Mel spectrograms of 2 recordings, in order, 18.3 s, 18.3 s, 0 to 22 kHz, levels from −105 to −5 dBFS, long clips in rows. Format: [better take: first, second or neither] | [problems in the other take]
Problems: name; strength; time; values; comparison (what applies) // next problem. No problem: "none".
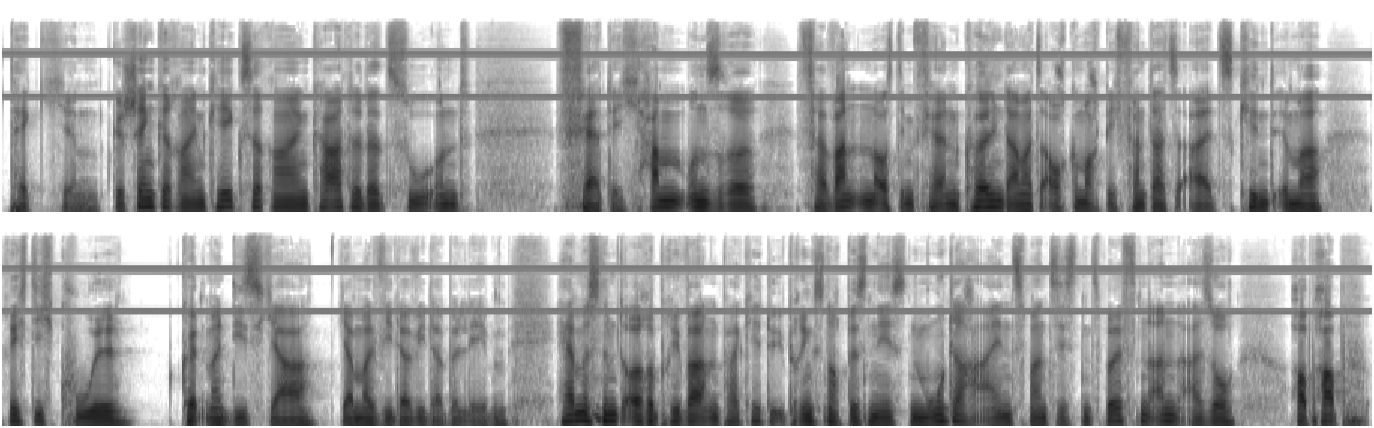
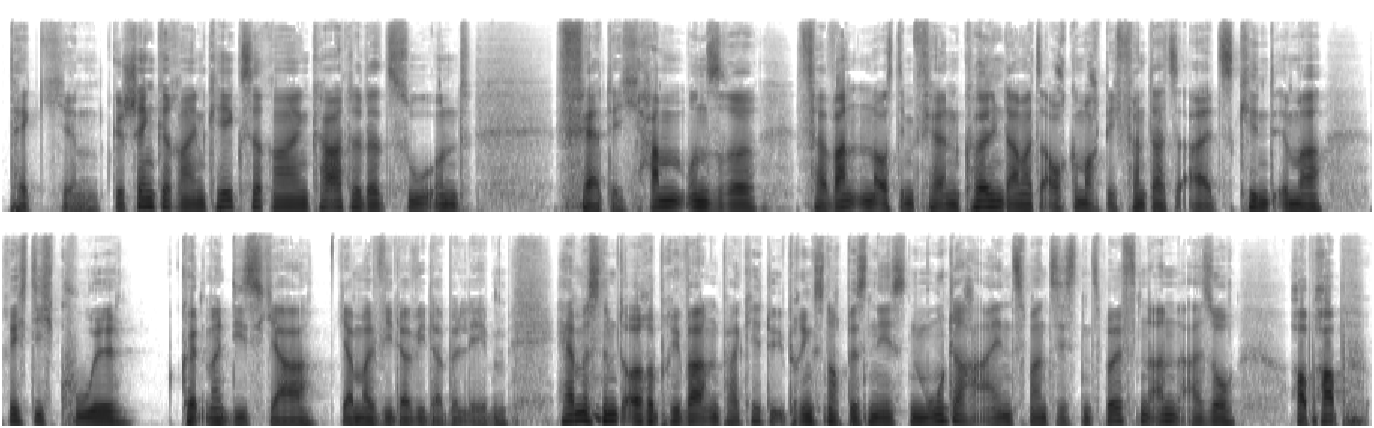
second | high-pitched whine; noticeable; throughout; 3.5 kHz, 20 dB below the speech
